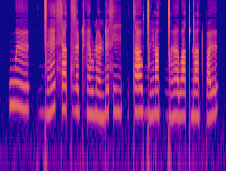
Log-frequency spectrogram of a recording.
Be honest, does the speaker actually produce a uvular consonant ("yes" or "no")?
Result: no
